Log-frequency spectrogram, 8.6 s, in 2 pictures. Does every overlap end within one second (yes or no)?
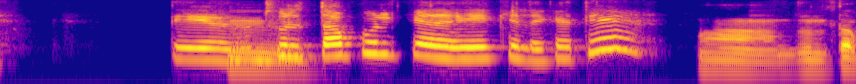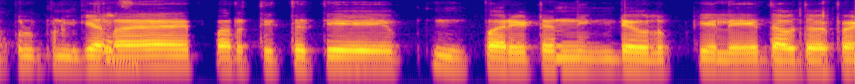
yes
